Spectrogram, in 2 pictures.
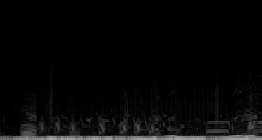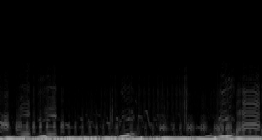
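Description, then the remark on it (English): Prairie chickens, an endangered species, booming in a mating-ritual chorus, heard from Maya Lin's What is Missing? Listening Cone in San Francisco: a steady, low, hollow moaning hum runs throughout, overlaid with many whooping, cackling and chirping calls that rise and fall, loud and continuous with no talking. “A little bit of this one's an endangered species, one of those, the sound of which comes from the cone, the mating ritual called booming of the prairie chicken.”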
